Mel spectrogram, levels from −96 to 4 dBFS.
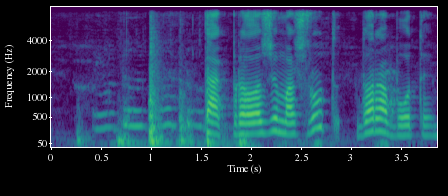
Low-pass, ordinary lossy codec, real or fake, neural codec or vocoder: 7.2 kHz; none; fake; codec, 16 kHz, 16 kbps, FreqCodec, larger model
